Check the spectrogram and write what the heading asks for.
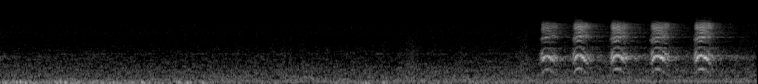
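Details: An American crow cawing to its social group in winter at Valens Conservation Area on January 26, 2020 gives five harsh, hoarse caws in quick succession, about three per second, after a stretch of low rumbling background noise.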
